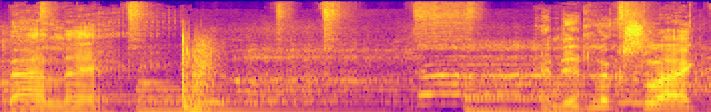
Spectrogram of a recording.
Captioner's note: kick thudding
